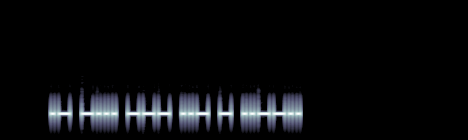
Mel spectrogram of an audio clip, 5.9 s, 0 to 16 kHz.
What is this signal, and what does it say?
Morse code, heard as a keyed tone, about 25 wpm, 700 Hz. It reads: ABOUT?
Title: 4x Word-Spacing - Sentences from Top 100 Words - 25wpm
